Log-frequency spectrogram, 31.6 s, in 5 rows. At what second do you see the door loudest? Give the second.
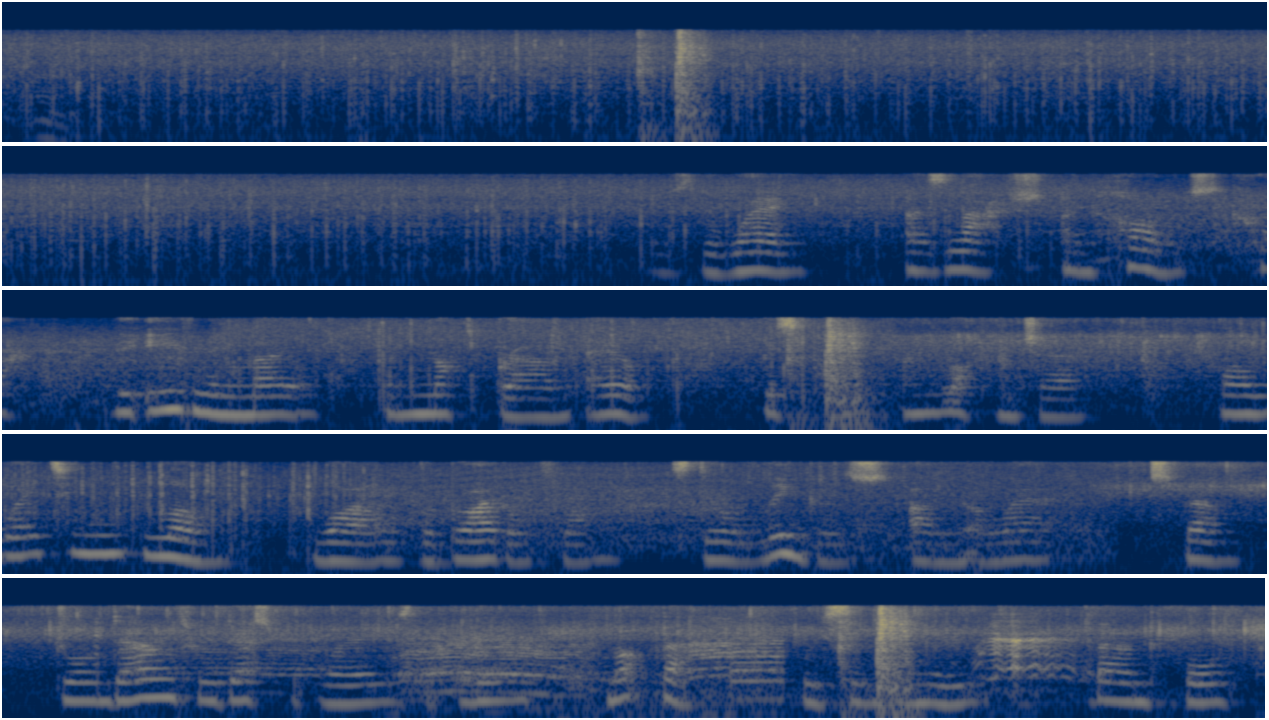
30 s.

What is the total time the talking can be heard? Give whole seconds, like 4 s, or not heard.
22 s.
